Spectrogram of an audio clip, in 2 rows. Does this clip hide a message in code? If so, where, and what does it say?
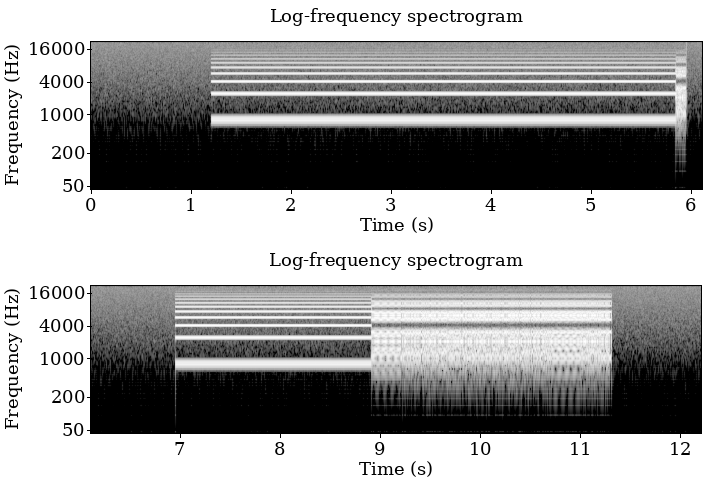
Yes: ZX Spectrum tape loading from 1.2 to 11.3 s, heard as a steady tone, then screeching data.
